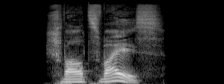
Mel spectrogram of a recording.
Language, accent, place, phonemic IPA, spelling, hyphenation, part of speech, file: German, Germany, Berlin, /ˌʃvaʁt͡sˈvaɪ̯s/, schwarzweiß, schwarz‧weiß, adjective, De-schwarzweiß.ogg
- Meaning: black-and-white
